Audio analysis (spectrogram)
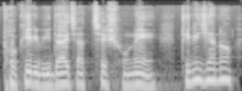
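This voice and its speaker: A man narrating a scripted story with expressive, dramatic phrasing. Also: medium pitch, moderate pace. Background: faint background music.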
